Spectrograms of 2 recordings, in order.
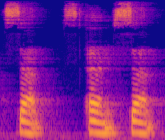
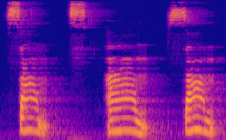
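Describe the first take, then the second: First: "some" reduced to a quick unstressed s'm with a schwa; weak form some. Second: "some" said in full with a clear open vowel, like SUM; strong form some. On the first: Teacher giving the second reading, weak "some". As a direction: swallow the vowel of "some". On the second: Teacher reading the word list, full form of "some". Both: Shown as a demonstration. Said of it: "第二种读法".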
